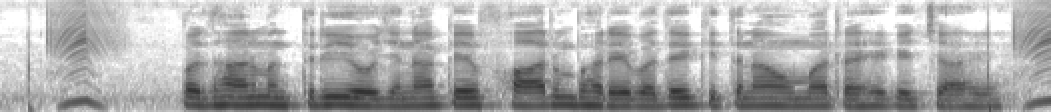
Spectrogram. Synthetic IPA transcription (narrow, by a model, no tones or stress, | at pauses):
pɾəd̪ʱaːnmə̃nt̪ɾijoːd͡ʒnakefʰaːɾmbʱɐɾebəd̪ekɪt̪naʊməɾːɐɦeɡet͡ʃaːɦieː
